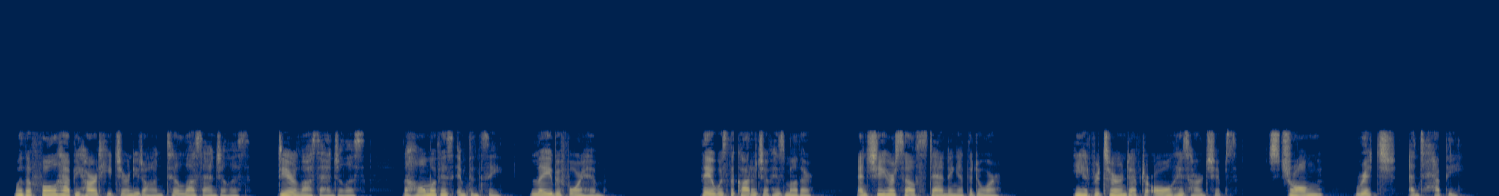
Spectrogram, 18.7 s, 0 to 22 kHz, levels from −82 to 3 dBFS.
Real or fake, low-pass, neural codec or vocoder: real; 7.2 kHz; none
